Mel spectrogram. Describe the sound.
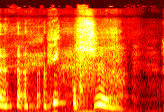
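A single loud sneeze: a sharp breathy burst that trails into a falling voiced tail, after a brief moment of voice and quick breathy sounds.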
